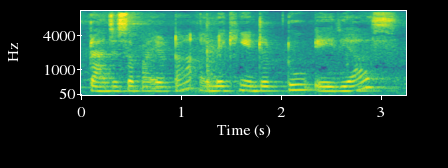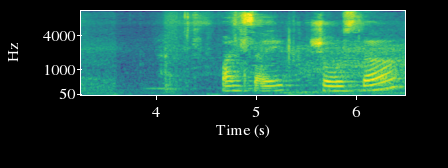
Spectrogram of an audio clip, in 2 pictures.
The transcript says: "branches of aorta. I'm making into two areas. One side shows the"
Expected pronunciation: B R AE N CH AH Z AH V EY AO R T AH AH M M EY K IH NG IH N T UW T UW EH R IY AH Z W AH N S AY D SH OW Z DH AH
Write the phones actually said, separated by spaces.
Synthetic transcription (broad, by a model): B R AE N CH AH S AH P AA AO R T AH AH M M EY K IH NG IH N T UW T UW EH R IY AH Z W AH N S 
